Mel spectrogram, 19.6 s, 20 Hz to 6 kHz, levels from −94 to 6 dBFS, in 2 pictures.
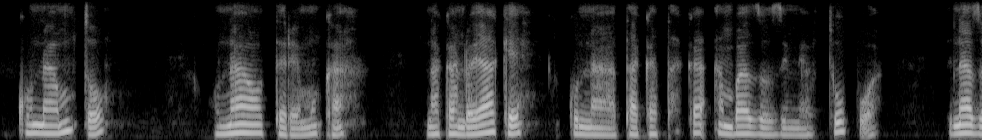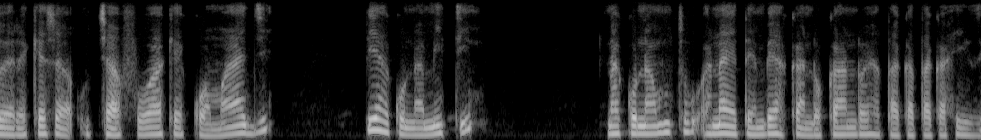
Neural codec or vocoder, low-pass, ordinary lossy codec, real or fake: none; 5.4 kHz; Opus, 32 kbps; real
